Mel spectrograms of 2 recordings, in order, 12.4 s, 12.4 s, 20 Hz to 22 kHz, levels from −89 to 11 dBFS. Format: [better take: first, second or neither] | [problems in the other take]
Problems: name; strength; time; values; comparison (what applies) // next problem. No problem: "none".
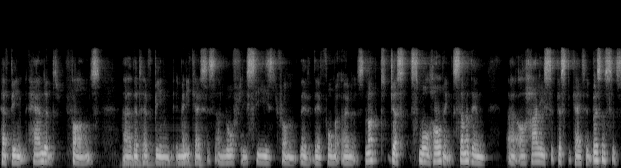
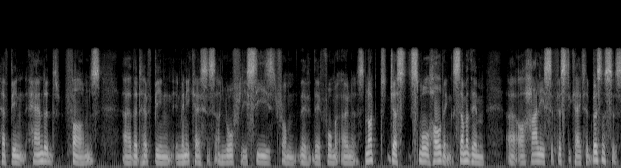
second | noise reduction (neural mask model DeepFilterNet 3)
